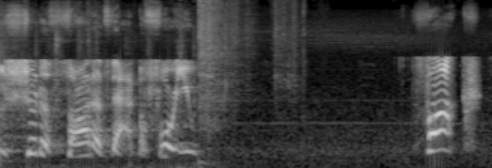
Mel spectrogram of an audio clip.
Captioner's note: objects Clatter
